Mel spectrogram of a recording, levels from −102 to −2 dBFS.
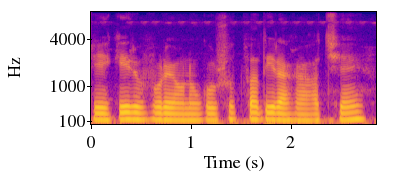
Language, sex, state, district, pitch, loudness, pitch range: Bengali, male, West Bengal, Cooch Behar, 130 Hz, -18 LUFS, 125-135 Hz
